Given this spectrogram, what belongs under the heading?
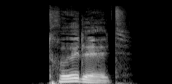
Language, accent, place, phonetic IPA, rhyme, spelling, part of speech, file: German, Germany, Berlin, [ˈtʁøːdl̩t], -øːdl̩t, trödelt, verb, De-trödelt.ogg
- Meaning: inflection of trödeln: 1. second-person plural present 2. third-person singular present 3. plural imperative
